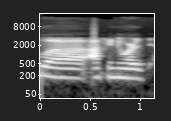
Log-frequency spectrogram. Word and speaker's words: affineur: So let's see, in the French, is it affineur? A-F-F-I-N-E-U-R? – Yep, affineur practices affinage,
